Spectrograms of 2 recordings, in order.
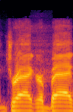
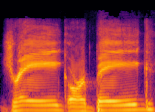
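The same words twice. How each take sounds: First: It is said without a Midwestern accent. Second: It is said with a Midwestern accent.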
